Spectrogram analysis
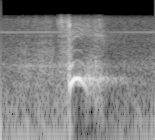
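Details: Female dog sneezing on command when asked to speak or told "sneeze": a single short, snorting sneeze against quiet room noise; sneezing.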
